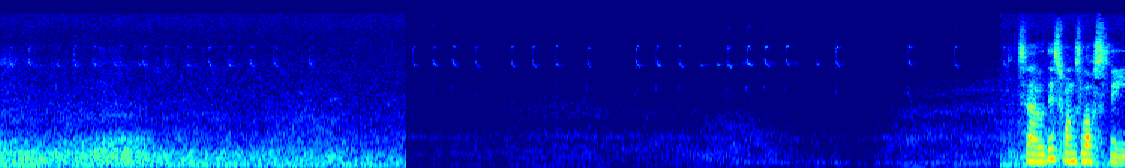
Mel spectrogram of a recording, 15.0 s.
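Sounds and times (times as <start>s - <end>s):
faint high bird chirps: 0.0s - 4.6s, 5.5s - 11.4s
low hiss: 0.0s - 5.4s.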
